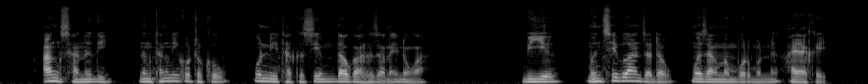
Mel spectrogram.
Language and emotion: Bodo, sad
